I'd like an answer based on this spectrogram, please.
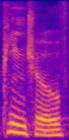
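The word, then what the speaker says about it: Pińczów: a town in Poland it's spelled p i n c z o w it's pronounced pinov and there at pinov in 1559 a Polish confession was written the the entire pincho confession is structured around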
